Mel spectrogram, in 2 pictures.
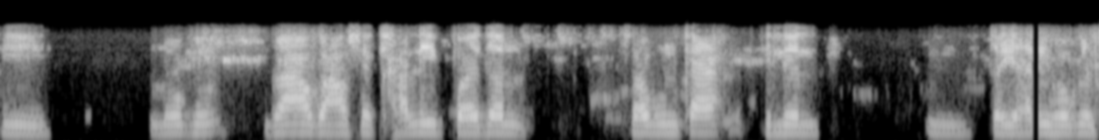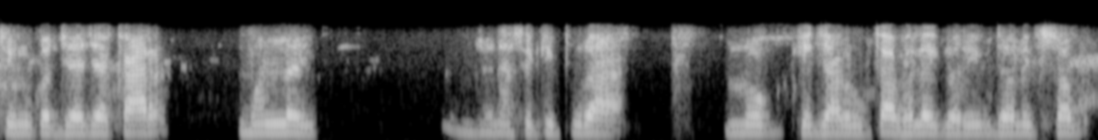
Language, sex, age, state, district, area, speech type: Maithili, male, 30-45, Bihar, Sitamarhi, rural, conversation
